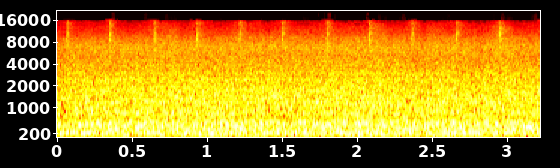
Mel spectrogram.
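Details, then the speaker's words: Propane shop heater with the propane turned off, fan alone at full speed before fitting a dimmer to slow it; loud steady rush of air with a faint pulse about three times a second; blower running normally. "I want to just see what this fan is like that's pretty loud"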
